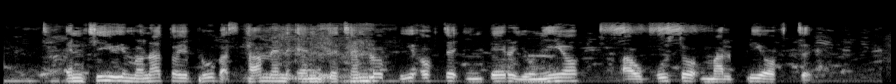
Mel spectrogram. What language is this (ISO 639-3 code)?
epo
